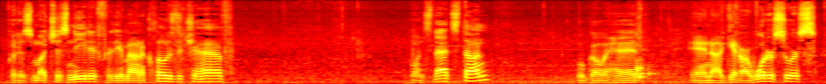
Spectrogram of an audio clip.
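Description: A man's voice: sits low, expressive, normal speed, long pauses, a little hiss or hum. A man reviewing gear in an informal, hesitant, step-by-step instructional way, as a casual demonstration. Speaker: product reviewer and outdoor coach.

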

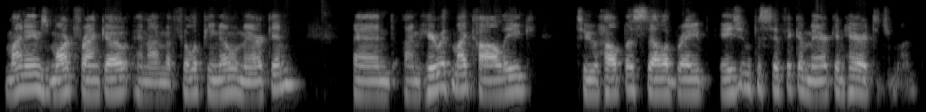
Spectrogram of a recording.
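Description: A man's voice: medium pitch, normal speed, a little mellow. A man in his thirties from West Virginia, an attorney speaking in a friendly, thoughtful way on a video call. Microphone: video call webcam. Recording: dull lo-fi webcam audio.

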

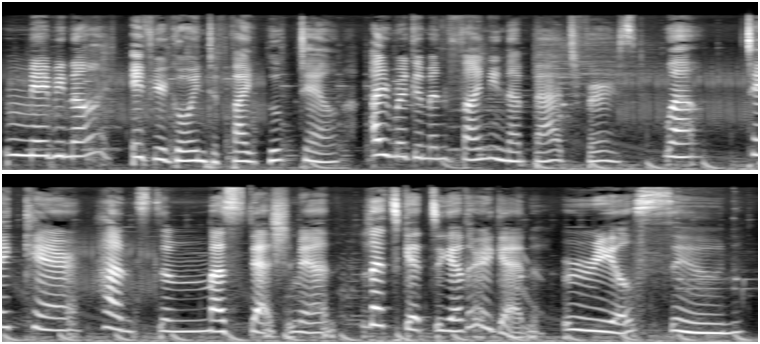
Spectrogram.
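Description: A woman's voice: high voice, lively intonation, takes it slowly, bright, forceful tone, exaggerated voice. A woman voicing a sly, flirtatious cartoon mouse thief in a fan-acted video game, with coy, theatrical teasing.

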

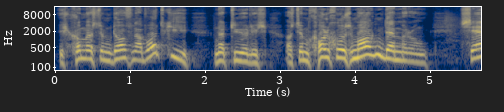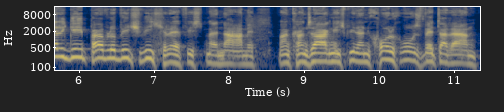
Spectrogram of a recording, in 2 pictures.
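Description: A man's voice: a little high, animated, measured pace, creaky, a little mellow. A proud old country man in a radio play. He badgers and boasts with stubborn insistence, as a veteran who expects respect. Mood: insistent.

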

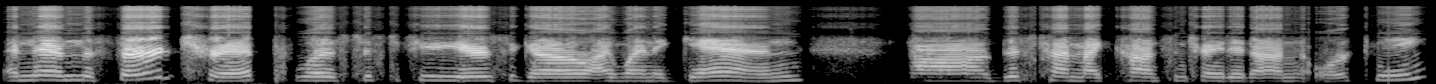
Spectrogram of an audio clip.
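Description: A woman's voice: lowish voice, steady tone, unhurried, sharp tone, clean tone, rough recording. A middle-aged woman guesting on an interview show, chatting in a rambling way with fillers and easy laughs. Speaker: guest author. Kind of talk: casual interview chat.

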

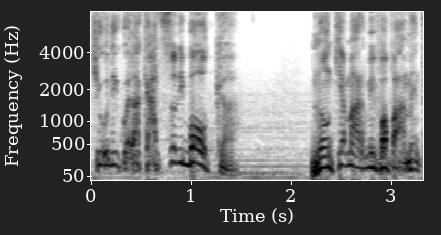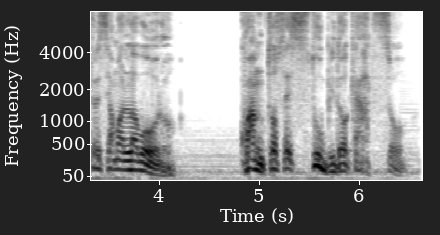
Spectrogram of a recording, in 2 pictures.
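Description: A man playing a furious, brutal middle-aged criminal father who shouts vulgar threats in a horror story reading. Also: on the low side, huge pitch swings, moderate pace, creaky, slightly rough, pitched above the performer's own voice, heavily acted. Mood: enraged.

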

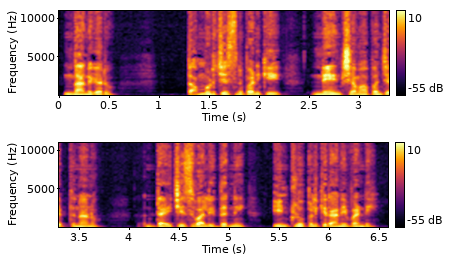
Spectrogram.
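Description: A man voicing a dutiful, protective elder son who speaks respectfully and earnestly in an animated moral story. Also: fairly low pitch, a little fast, dry recording, clean studio sound, close to an everyday voice. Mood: pleading.

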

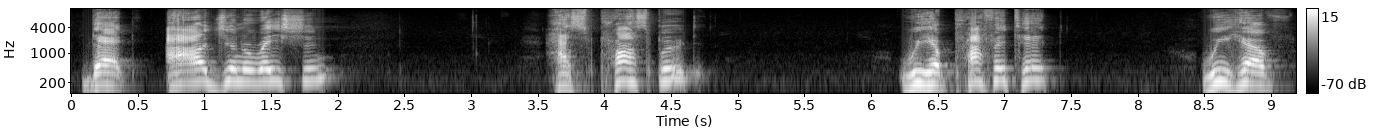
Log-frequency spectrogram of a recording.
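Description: A man's voice: high-pitched, gravelly, a little mellow. A middle-aged man preaching a sermon from a desk in a study, building his points through rhetorical questions and repetition on a lapel mic. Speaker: pastor. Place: pastor's office with bookshelves, seated at desk.

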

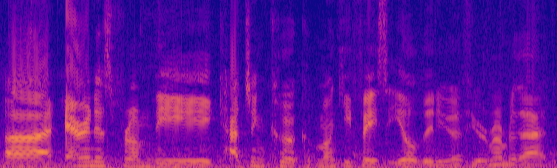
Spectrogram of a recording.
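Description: A man's voice: on the high side, steady tone, fairly quick. A man in his thirties, a fishing vlogger, explaining to camera outdoors on an ocean pier. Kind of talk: casual vlog narration. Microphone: action camera at arm's length. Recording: music under the voice.

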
